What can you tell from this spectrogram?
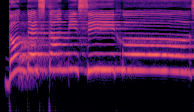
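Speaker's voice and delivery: high, slow wailing ghost; weeping ghost woman. Acted. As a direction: wail for your lost children. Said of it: "if you hear her call".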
